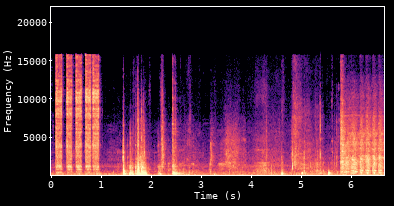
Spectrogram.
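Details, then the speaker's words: 2009 Buick Enclave, towed in, rodent-damaged wiring, no communication to fuel pump control module: starter spins briskly in short bursts but no catch even with starting fluid behind the mass airflow sensor; crank, no start, fuel related. "that should have should have started at least attempted to"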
